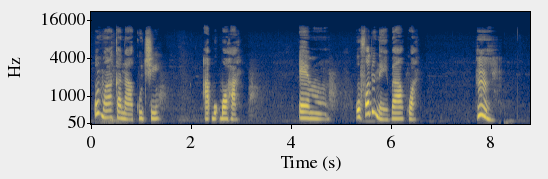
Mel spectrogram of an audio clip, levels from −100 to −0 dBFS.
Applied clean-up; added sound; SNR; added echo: none; none; none; none.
